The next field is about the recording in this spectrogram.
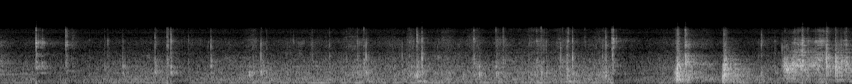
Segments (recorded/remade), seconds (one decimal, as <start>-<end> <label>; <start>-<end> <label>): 0.0-5.1 recorded; 5.1-5.6 remade; 5.6-8.5 recorded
